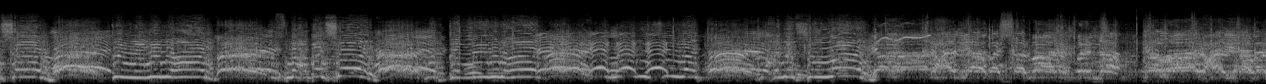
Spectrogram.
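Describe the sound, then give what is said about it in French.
A large crowd at a street protest shouts and chants loudly in unison, voices rising in rhythmic bursts with scattered individual yells, dense and continuous throughout, as a young man harangues the crowd of men of all generations, a few women and children. “Le jeune homme qui m'avait donné son t-shirt harangue la foule.”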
